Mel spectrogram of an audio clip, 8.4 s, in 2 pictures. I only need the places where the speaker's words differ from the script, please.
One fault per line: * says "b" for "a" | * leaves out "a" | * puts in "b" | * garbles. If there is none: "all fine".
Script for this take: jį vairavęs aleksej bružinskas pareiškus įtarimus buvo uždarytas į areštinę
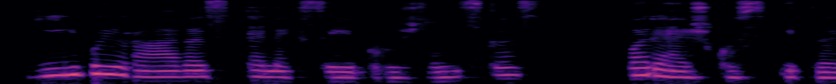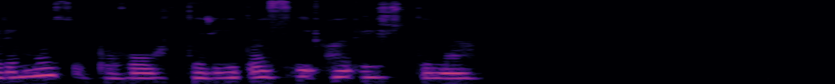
all fine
